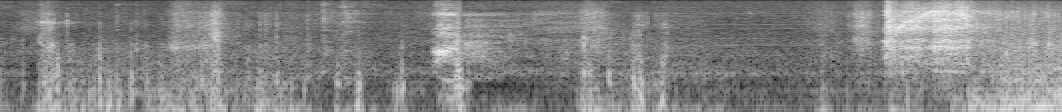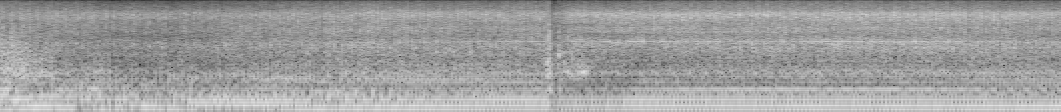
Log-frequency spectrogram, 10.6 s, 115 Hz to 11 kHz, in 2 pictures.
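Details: Nissan SR20DET B14 after competition clutch install and oil leak fixes, startup number 3: a few clunks, then it fires and settles into a steady, even idle with no misses or knocks, and no water leak; normal idle.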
